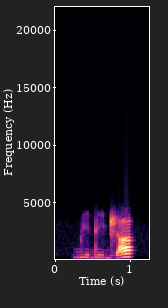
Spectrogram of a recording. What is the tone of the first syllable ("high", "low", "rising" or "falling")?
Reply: low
